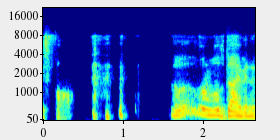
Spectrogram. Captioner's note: chuckles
